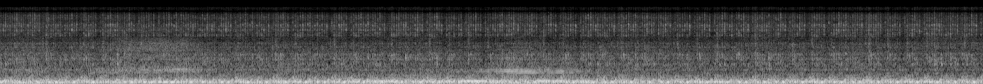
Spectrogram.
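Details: Plymouth Suburban wagon, carb rebuilt and cleaned, new distributor, ignition module, ballast resistor, regulator, plugs, wires, cap, rotor, coil, exhaust leak present: low uneven idle with irregular stumble about once per second; misfire, owner suspects intake manifold leak.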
